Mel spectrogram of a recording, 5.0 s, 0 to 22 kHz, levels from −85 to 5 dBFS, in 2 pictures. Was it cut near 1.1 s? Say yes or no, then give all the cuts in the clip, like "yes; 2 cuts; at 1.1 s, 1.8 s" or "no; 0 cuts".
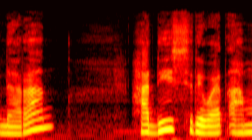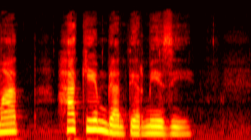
yes; 1 cut; at 1.1 s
